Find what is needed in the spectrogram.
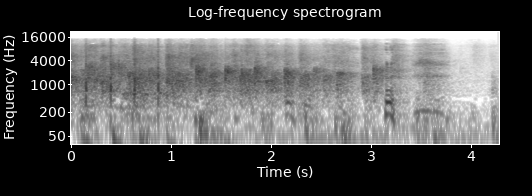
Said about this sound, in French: Applaudissez pour Monsieur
